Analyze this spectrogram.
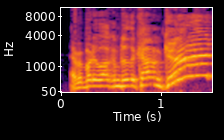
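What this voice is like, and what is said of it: Imitates co-host's punchy, clipped welcome. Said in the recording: “It's just a mirroring. It's just an impersonation. ... Like you're hiking a football.”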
